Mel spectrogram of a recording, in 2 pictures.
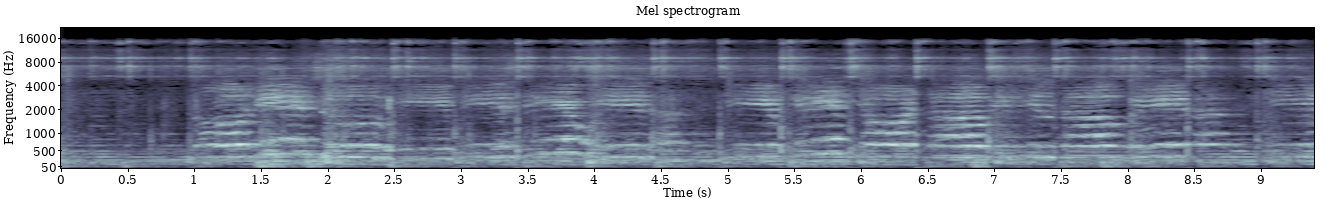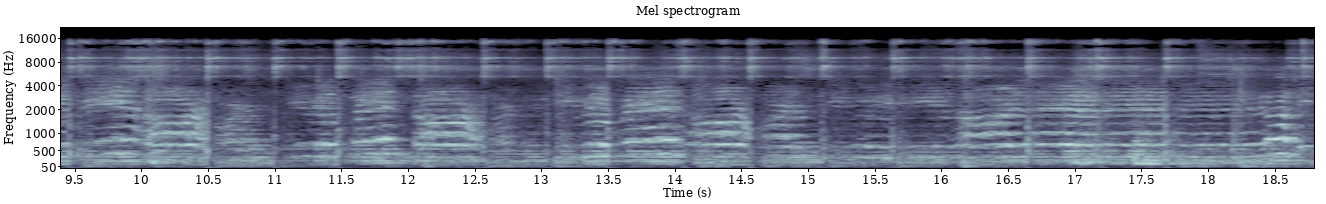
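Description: Christian praise and worship song sung by women's voices with musical accompaniment, with tambourines jingling in time with the beat.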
